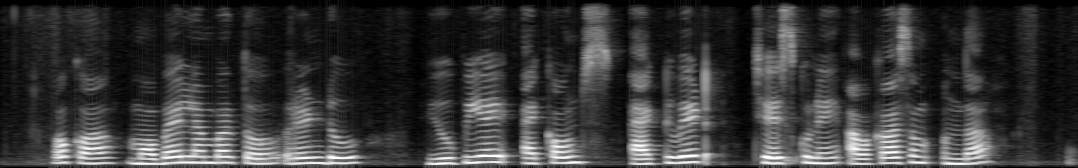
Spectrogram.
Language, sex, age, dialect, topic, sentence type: Telugu, female, 25-30, Utterandhra, banking, question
